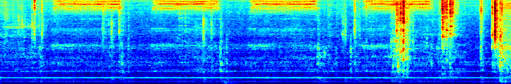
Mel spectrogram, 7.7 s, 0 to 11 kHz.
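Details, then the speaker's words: Sony DVP-C660 5-disc DVD/CD changer after a new belt fixed the jammed disc tray: even motor whir in short runs with soft mechanical clicks as the tray cycles; strong torque without slipping, normal tray operation. "Lots of torque now, no slipping."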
